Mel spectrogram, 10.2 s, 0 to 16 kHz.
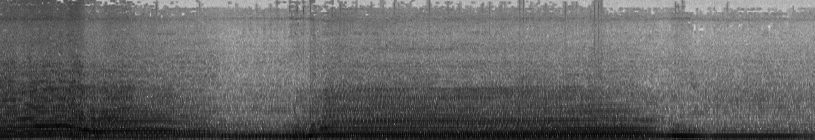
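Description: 2002 Camaro SS's LS1 V8 heard from inside the cabin, pulling under part-throttle load. Its pitch rises, then drops sharply about a second in. After a steady stretch it jumps up just before four seconds in and holds a higher note, then falls back to a lower steady note about eight seconds in.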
